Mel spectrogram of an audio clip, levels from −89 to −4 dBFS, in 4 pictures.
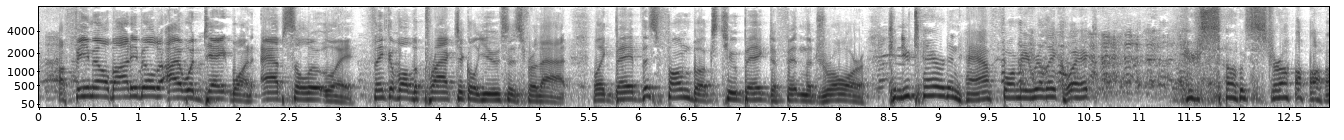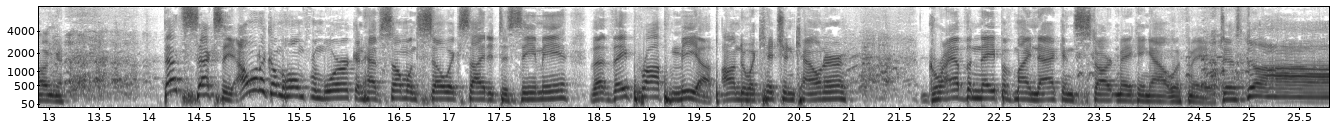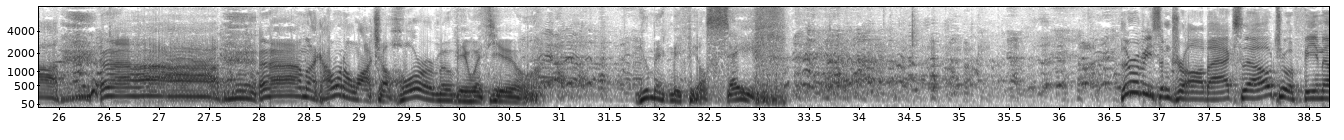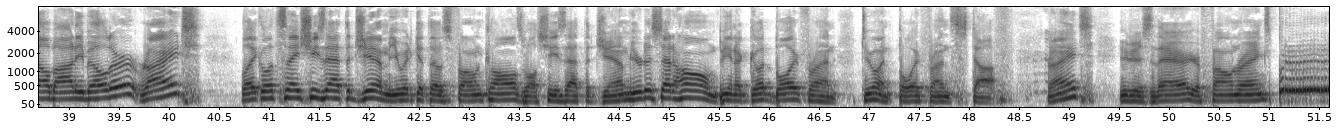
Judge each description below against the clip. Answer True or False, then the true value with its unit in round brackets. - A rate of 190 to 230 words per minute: False (170 wpm)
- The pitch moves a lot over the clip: True (6.3 semitones)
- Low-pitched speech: False (155 Hz)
